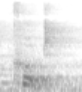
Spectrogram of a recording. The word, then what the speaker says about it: could: Learners should also bear in mind that they should never pronounce the L when they're pronouncing these words. So, it's just should, would, and could, for example.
